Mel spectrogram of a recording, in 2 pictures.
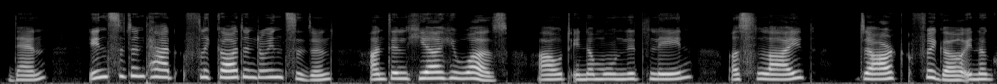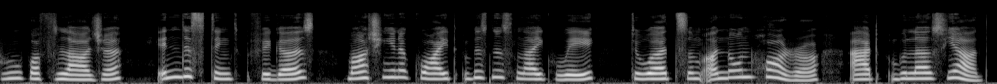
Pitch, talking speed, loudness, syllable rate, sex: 265 Hz, 115 wpm, -17 LUFS, 3.9 syllables/s, female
